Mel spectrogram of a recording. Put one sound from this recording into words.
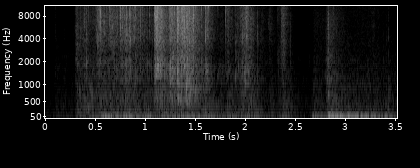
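A foil wrapper crinkles and tears as hands open a pack of cards.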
